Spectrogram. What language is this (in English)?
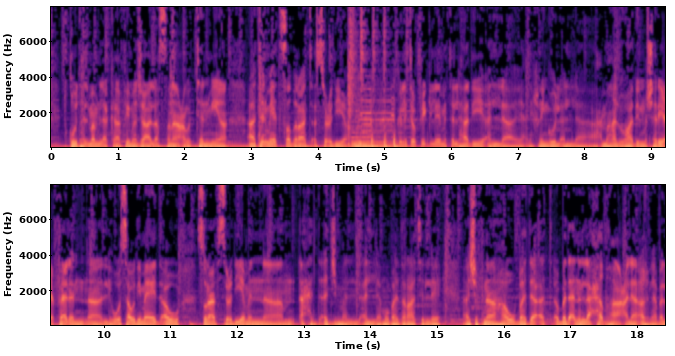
Arabic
